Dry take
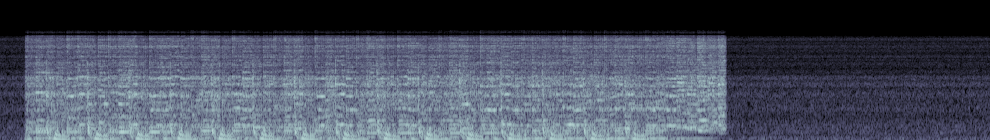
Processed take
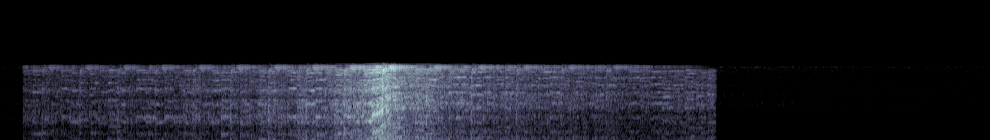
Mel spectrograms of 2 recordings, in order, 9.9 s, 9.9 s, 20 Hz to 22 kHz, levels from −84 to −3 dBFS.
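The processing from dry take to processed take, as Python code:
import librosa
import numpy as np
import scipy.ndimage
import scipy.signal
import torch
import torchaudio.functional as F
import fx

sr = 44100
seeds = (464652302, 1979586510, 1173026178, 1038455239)

y = fx.doppler_pass(x, sr, speed_mps=30, closest_m=2.2, pass_at_s=3.84)
y = fx.freq_invert(y, sr, carrier_hz=3100)
y = y * 10.0 ** (8.0 / 20.0)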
